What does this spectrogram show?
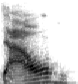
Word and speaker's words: Tao: the person that translated the dao but it's spelled t-a-o the dao which is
